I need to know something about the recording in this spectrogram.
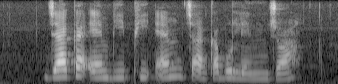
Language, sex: Tswana, female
